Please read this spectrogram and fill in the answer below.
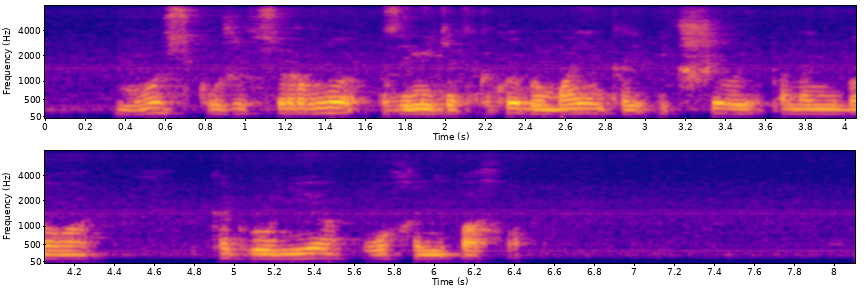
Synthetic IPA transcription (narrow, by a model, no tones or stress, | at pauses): mosʲkʊʊʐɛfsʲoɾɐvnozɐmʲetʲɪt̪kɐko̞jbɨmalʲɪŋʲkəjʔiʂɨvəjɐnanʲɪbɨlˠa | kaɡbɨʊnʲɪjoplˠoxənʲɪpaxlˠə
